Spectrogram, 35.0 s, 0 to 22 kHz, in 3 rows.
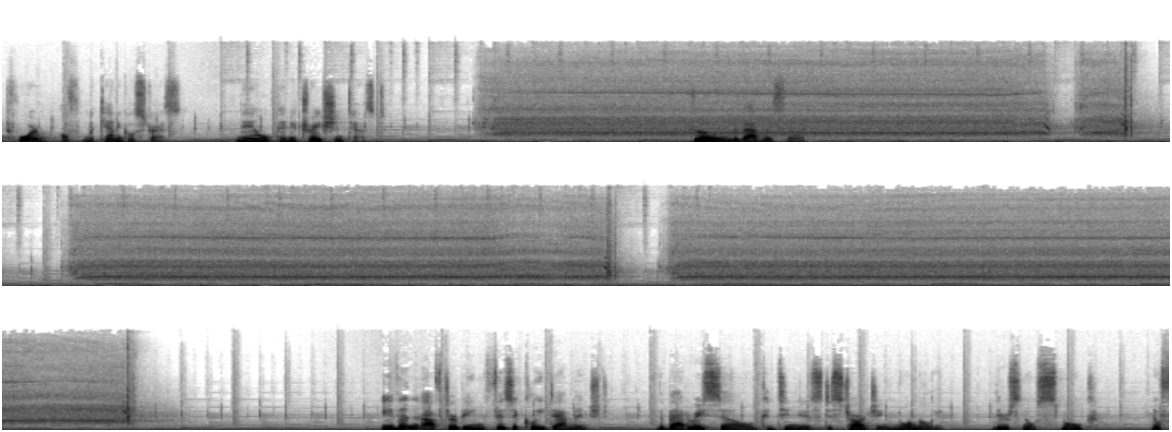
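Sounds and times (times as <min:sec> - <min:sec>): cordless drill motor whine: 0:04.3 - 0:25.2.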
